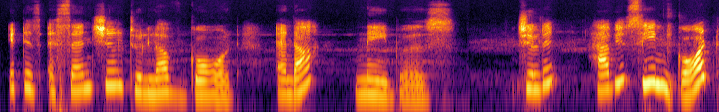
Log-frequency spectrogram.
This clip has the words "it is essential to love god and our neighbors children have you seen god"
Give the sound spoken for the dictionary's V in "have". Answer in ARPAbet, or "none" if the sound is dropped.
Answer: V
